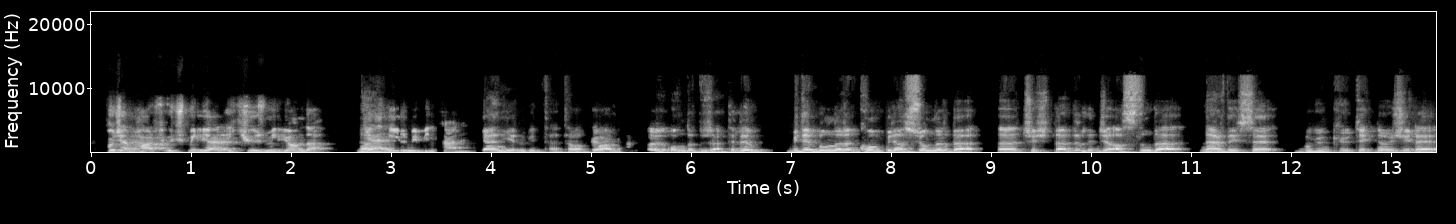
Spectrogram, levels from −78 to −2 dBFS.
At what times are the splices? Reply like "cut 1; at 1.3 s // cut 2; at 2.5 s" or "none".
cut 1; at 6.9 s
